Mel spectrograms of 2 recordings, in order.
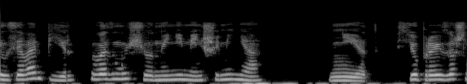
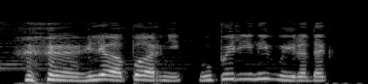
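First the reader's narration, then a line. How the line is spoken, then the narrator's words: Coarse chuckle. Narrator (Russian): хохотнул воин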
